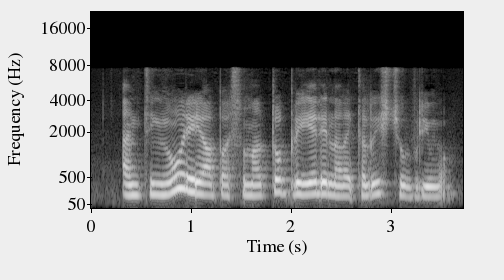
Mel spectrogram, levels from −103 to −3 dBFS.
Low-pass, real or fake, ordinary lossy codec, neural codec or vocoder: none; fake; none; codec, 16 kHz, 1 kbps, FunCodec, trained on LibriTTS, 50 frames a second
